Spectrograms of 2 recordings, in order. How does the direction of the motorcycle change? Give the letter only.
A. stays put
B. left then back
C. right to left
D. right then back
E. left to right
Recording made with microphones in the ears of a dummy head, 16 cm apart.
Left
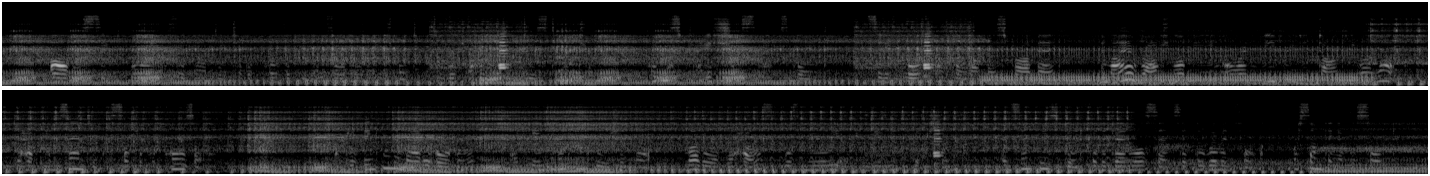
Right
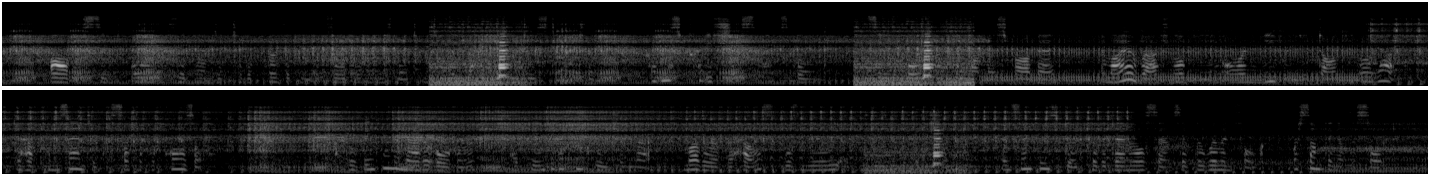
A.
